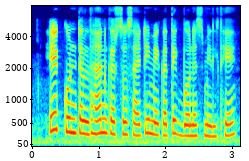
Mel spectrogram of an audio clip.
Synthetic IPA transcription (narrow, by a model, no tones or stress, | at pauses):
eːkːʊɳʈəld̪ʱaːnkəɾsoːsaːɪʈimẽkɐt̪ek̚boːnəsmɪlt̪ʰeː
